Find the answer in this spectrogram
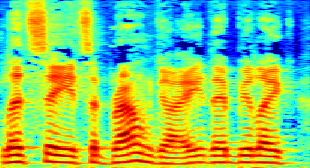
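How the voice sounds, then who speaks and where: A man's voice: fairly high pitch, fairly even intonation, fairly bright tone. A man from Saudi Arabia of Syrian heritage, co-hosting a podcast in a laid-back casual chat. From raised in Saudi Arabia, Syrian heritage. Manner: laid-back, quick agreeing interjections.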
